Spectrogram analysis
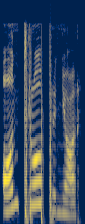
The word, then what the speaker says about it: entrepreneur: is a is uh the word comes from a French word and hence we pronounce it as entrepreneur entrepreneur is a person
